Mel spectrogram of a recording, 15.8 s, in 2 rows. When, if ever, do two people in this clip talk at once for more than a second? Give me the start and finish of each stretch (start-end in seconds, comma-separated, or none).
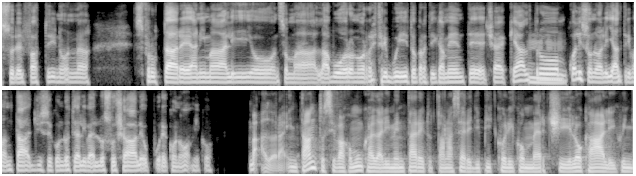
none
